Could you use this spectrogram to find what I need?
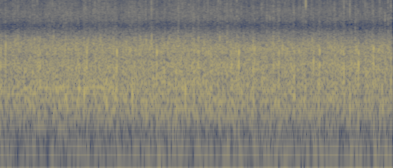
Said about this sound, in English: I'm actually really glad you clapped, because otherwise this would have gotten real awkward real fast.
